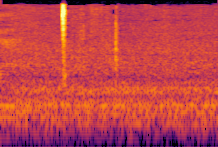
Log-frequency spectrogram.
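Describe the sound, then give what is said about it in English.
Interior noise of a car being driven: a steady low rumble of engine and road holds throughout, with a brief sharp click partway through and no talk. “We are gonna try a little something called recording while driving.”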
